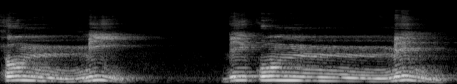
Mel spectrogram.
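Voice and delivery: حمي very slow, m sustained; held m. Shown as a demonstration. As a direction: linger on the m. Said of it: "هكذا".

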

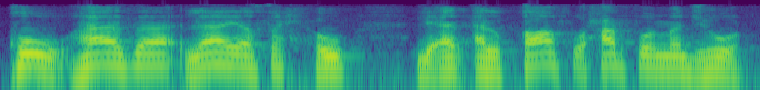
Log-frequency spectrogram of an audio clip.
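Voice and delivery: normal talking voice

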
